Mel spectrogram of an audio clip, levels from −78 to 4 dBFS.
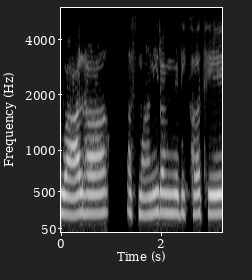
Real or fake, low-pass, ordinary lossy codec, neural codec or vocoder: real; 5.4 kHz; Opus, 32 kbps; none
